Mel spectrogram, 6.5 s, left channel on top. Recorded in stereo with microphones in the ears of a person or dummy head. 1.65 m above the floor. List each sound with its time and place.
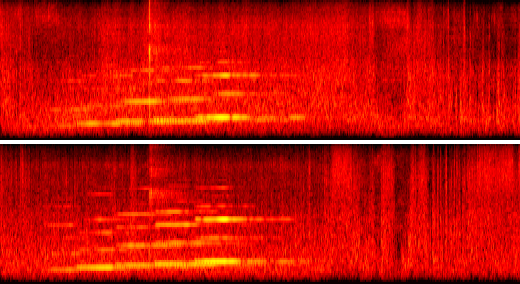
0.5 s a flute: 55° right (ahead or behind), 1.4 m
1.9 s a finger snap: 60° left (ahead or behind), 0.6 m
